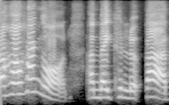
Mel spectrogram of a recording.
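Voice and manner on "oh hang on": high, startled oh hang on; playful mock surprise; mock double take. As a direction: pretend to catch yourself. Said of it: "when you go".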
